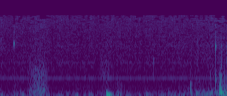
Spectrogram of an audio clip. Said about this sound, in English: Let's make sure not to talk while the phone rings. Yeah, sure. We gotta be polite.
